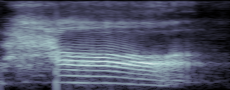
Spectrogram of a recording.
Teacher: angle के नीचे दो नुक्ते तो ये क्या है या हा अब हा को जो बरीक पढ़ना है इस हा का तालुक हलक की तरफ है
